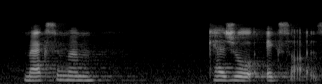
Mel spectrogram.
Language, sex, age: English, female, 19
